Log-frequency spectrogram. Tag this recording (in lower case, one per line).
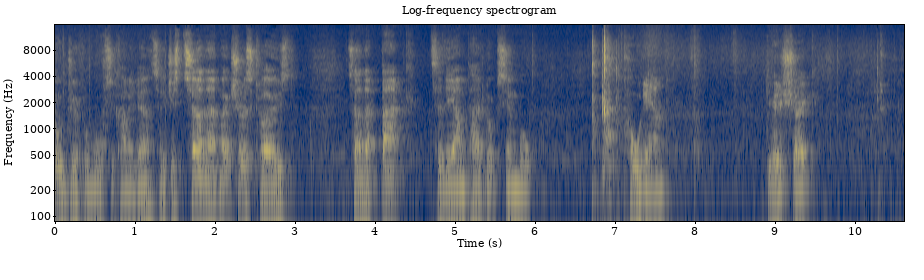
speech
